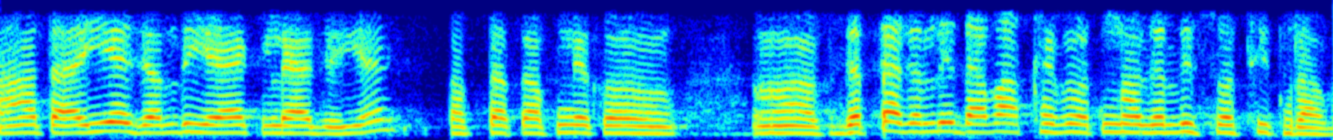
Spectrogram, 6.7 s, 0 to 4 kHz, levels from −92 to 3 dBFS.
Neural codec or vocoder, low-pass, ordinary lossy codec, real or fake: vocoder, 44.1 kHz, 128 mel bands, Pupu-Vocoder; 3.6 kHz; none; fake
